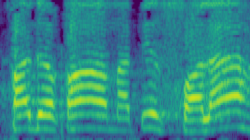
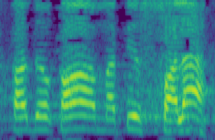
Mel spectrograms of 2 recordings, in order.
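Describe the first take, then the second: Both takes have the same delivery.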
